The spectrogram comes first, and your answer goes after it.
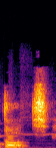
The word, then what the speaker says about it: Thorts: I was like, Thorts? It's like, no, Thoughts. It's like you're saying thoughts. It's like, oh, okay, thoughts. That's the only thing I could probably like. Well, it doesn't help that he doesn't spell it like thoughts, and he spells the thort.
